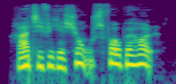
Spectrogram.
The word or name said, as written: ratifikationsforbehold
